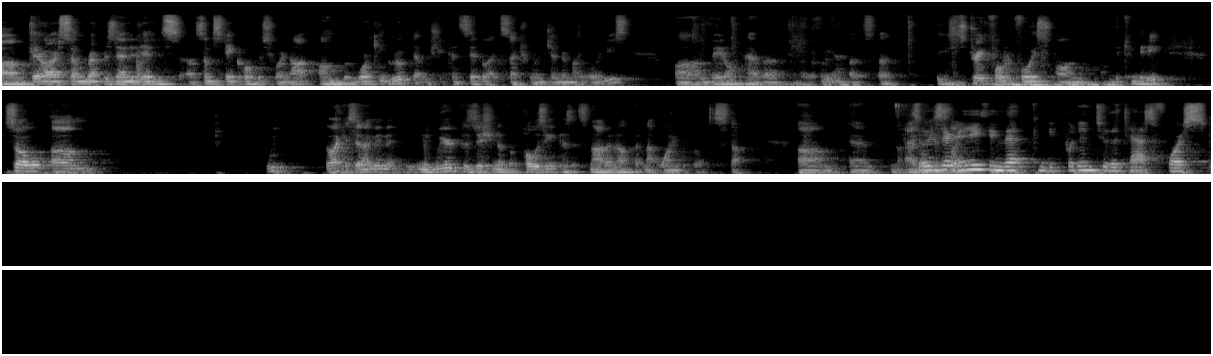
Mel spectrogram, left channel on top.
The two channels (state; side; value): silent; right; digital silence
